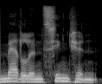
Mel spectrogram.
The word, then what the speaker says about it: Madeleine St. John: Well, I've finally delved into the world of Madeleine St. John. Is that how you pronounce it? – It is, actually.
